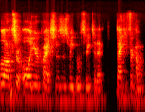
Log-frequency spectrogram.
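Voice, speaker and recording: A woman with a Northern Irish accent talks at a very fast pace. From Northern Ireland. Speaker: economics tutor. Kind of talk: webinar presentation. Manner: enthusiastic.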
